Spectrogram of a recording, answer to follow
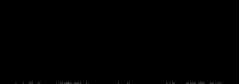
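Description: Near silence: faint room tone that keeps dropping out.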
